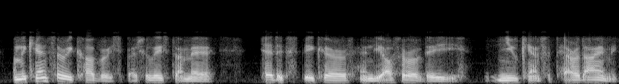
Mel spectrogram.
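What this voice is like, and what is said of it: Israeli accent. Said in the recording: “those listeners who can kind of pick up on my accent will know I'm not originally from here. I'm originally from Israel.”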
